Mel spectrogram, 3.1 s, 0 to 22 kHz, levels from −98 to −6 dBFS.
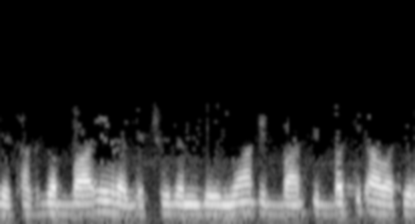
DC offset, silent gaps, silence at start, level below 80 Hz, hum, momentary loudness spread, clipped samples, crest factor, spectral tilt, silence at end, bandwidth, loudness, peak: under 0.1%; none; 0 s; -56 dBFS; none; 6 LU; under 0.1%; 16 dB; -6.5 dB/octave; 0 s; 3.1 kHz; -21 LUFS; -4 dBFS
